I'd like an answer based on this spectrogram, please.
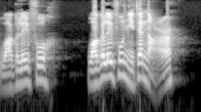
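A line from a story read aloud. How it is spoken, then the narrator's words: Loud shouting. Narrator (Chinese): 阿姆斯特朗大声的喊着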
